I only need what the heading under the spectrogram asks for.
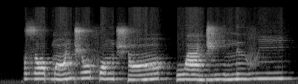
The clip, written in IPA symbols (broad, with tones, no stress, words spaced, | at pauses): zɔ˧ɓɔ̃˨˦ d͡ʒo˦fɔ˧ŋ ʃɔ̃˨˦ | wã˨d͡ʒi˨ nɨ˧vi˦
